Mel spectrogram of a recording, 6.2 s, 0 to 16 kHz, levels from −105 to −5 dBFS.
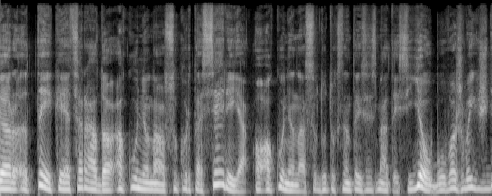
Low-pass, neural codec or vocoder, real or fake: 14.4 kHz; vocoder, 44.1 kHz, 128 mel bands every 512 samples, BigVGAN v2; fake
